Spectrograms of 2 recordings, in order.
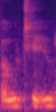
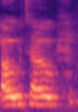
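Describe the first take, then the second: First: It is said as a letter plus 'two'. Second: It is said as one word, 'Oto'. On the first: The speaker calls it wrong. "she said it was O two" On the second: The speaker calls it right. "it's actually Oto"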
